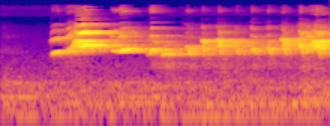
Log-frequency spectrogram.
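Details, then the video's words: Cockatiel singing to stimulate mating, a loud rising whistle opening into continuous rich, warbling chatter that carries on to the end. "Cocktail stimulating sounds for mating"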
